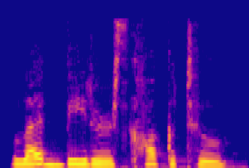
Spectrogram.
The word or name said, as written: leadbeaters cockatoo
